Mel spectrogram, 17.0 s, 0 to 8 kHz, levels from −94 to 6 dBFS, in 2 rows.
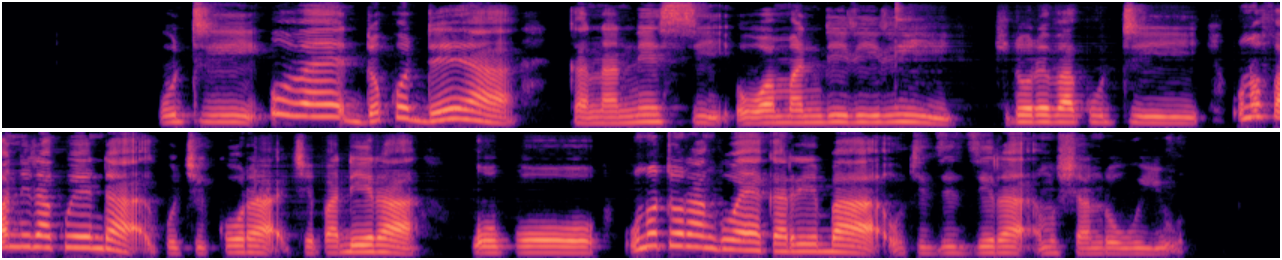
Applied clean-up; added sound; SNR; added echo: neural mask model DeepFilterNet 3.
